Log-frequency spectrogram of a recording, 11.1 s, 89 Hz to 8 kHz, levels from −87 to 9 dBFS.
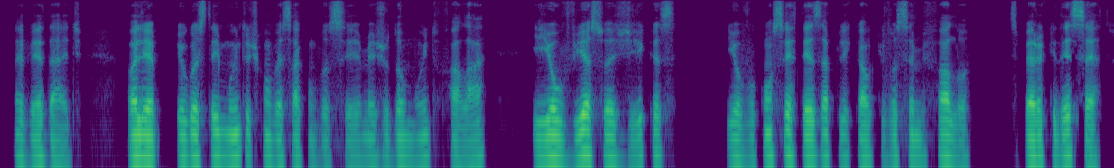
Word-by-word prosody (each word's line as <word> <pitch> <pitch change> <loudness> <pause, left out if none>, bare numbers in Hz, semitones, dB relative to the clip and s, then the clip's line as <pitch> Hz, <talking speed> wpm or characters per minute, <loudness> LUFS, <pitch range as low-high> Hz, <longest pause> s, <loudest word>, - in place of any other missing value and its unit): É 105 - -3
verdade. 90 -2 -4 0.4
Olha, 105 -1 +7 0.2
eu 105 - 0
gostei 110 +2 +2
muito 115 +1 -1
de - - -11
conversar 95 -2 -3
com 95 - -15
você, 90 +1 -7
me 100 0 -7
ajudou 105 +1 -5
muito 100 +2 -8
falar 95 +3 -5 0.5
e 100 +2 +3
ouvir 105 +1 +6
as 125 - +7
suas 100 -2 0
dicas, 110 +4 -6 0.5
e - - -8
eu 100 -1 +1
vou 95 +2 -10
com 110 +3 -1
certeza 110 -2 +2
aplicar 110 -3 -1
o 95 - -4
que 95 - -20
você 105 +1 -5
me 100 -1 -6
falou. 100 -4 +1 0.4
Espero 100 +1 +3
que 105 - -9
dê 110 +3 +2
certo. 90 -6 +1
100 Hz, 185 wpm, -26 LUFS, 95-110 Hz, 0.5 s, Olha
